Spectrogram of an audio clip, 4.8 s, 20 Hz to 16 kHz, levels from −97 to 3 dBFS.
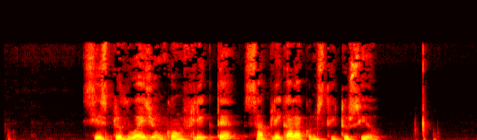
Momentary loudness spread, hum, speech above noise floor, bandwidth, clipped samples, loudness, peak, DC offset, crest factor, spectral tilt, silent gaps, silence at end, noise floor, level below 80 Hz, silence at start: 18 LU; none; 49 dB; 11.5 kHz; under 0.1%; -27 LUFS; -10 dBFS; under 0.1%; 20 dB; -5 dB/octave; none; 0.5 s; -75 dBFS; -68 dBFS; 0.85 s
